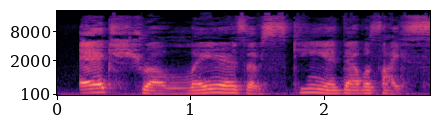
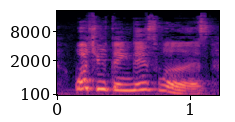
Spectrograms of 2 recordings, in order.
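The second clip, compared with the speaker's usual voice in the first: indignant; 9 semitones higher, 4 dB louder than usual. Retold or imitated. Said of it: "'Cause, girl, like".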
